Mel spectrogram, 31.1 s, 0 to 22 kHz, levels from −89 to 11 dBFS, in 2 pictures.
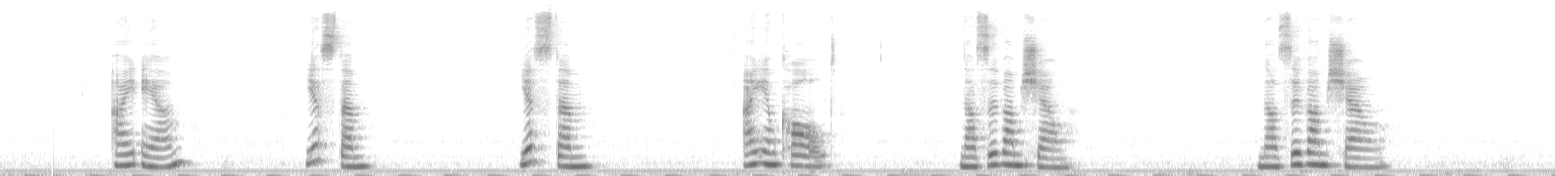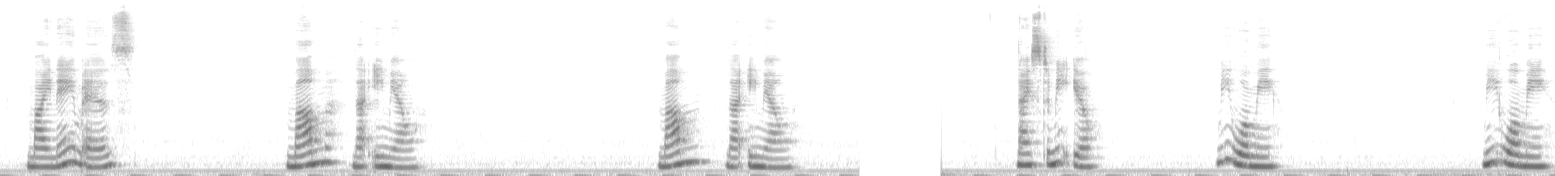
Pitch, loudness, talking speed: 120 Hz, -40 LUFS, 60 wpm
